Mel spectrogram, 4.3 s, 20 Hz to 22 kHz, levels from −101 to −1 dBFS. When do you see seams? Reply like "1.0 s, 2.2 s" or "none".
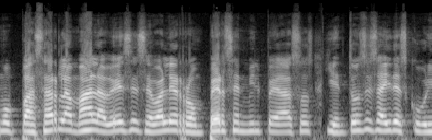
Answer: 3.1 s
